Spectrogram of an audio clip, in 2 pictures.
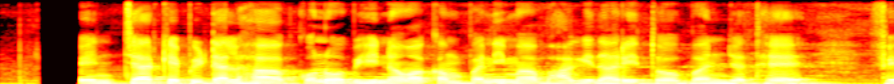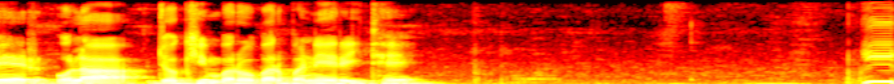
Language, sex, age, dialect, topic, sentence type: Chhattisgarhi, male, 18-24, Western/Budati/Khatahi, banking, statement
